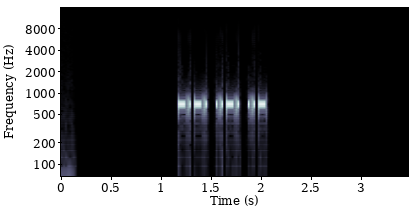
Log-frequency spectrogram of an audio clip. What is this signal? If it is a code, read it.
Morse code, heard as a keyed tone, about 43 wpm, 700 Hz. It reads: CFU
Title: USA Call Sign Postfixes - 3 Letters 45wpm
